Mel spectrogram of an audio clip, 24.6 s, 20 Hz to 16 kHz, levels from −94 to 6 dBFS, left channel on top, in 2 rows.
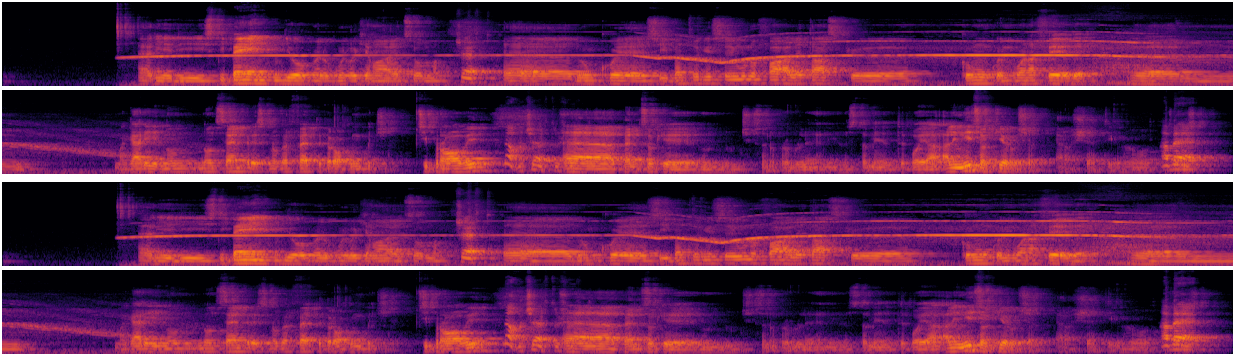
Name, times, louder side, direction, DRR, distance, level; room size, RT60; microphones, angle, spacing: voice 1, 1.1-4.6 5.0-9.1 9.6-10.9 11.3-12.5 13.4-16.2 16.4-17.4 17.9-23.8, left 1 dB, 75° left, 3.7 m, -31 dB
sound 1, 1.1-14.2, right 1 dB, ahead, 6.4 m, -33 dB
voice 2, 4.5-5.0 17.3-18.1 21.0-21.1 23.9-24.2, right 2 dB, 20° right, 3.0 m, -31 dB
28.5 x 22.0 x 8.4 m
head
